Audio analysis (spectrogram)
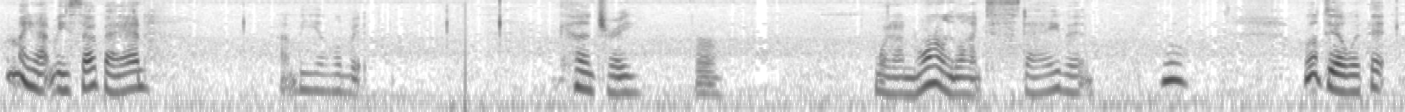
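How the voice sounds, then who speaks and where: A woman's voice: on the low side, a little slow, pauses often, warm tone, poor audio. A woman, chatting and laughing in a casual travel vlog, recorded on a phone held at arm's length inside a moving car. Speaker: vlogger. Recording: road noise from a moving car.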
